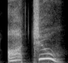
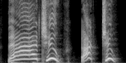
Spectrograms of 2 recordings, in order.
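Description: First: Put-on high, lighter child sneeze; a small boy's sneeze. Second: Two high, loud snowman sneezes. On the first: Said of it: "sneezed the little boy". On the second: Acted. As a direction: sneeze hard twice as the snowman. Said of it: "sneezed the snowman".

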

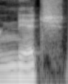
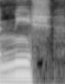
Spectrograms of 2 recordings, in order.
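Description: First: Niche rhyming with pitch; niche as NITCH. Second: Niche rhyming with leash; niche as NEESH. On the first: Offering listeners the other side, niche as NITCH. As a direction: say niche with a short i and a ch ending. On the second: Offering listeners one side of the debate, niche as NEESH. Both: Shown as a demonstration. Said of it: "depending on which side you're on".

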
